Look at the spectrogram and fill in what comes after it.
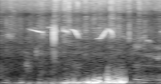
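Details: Goats on a farm, mothers kept together with their young kids, giving a short, low, wavering bleat of about half a second. Faint whistled music notes drift above it.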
